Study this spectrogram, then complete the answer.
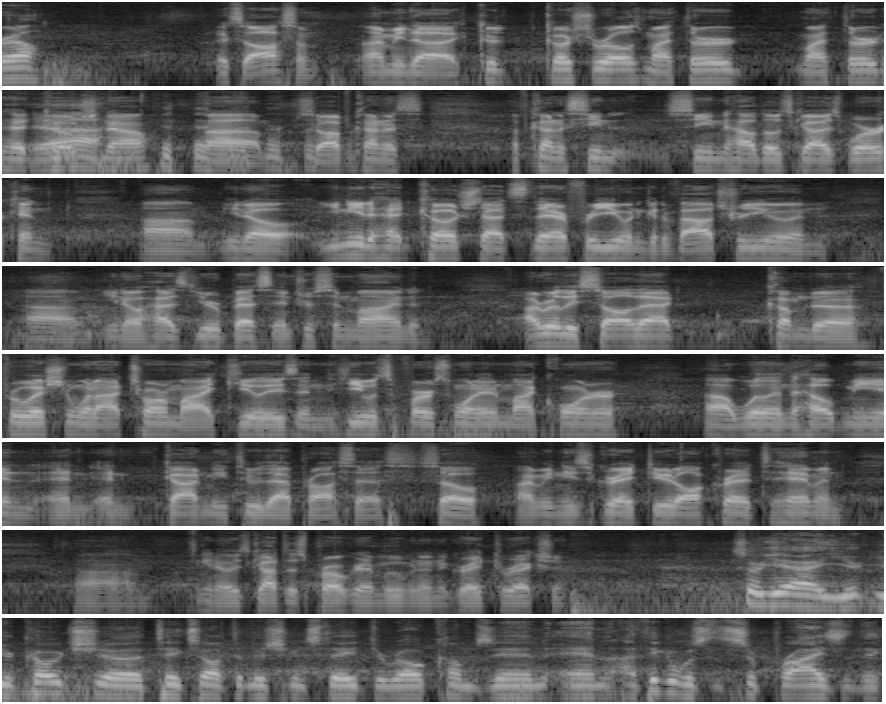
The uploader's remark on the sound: LIVE from Pac-12 Media Day in Los Angeles, CA.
